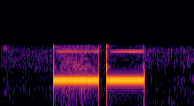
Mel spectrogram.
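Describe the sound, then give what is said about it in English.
Two loud, steady electronic beeps at one pitch, each about half a second long, separated by a tiny gap: the voicemail prompt of Global Trade Medical Supplies in Amsterdam signalling that recording has begun. No voices are heard. “Can you please be kind, leave your message after the beep together with your phone number and your name clearly, and we'll get back to you as soon as possible.”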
